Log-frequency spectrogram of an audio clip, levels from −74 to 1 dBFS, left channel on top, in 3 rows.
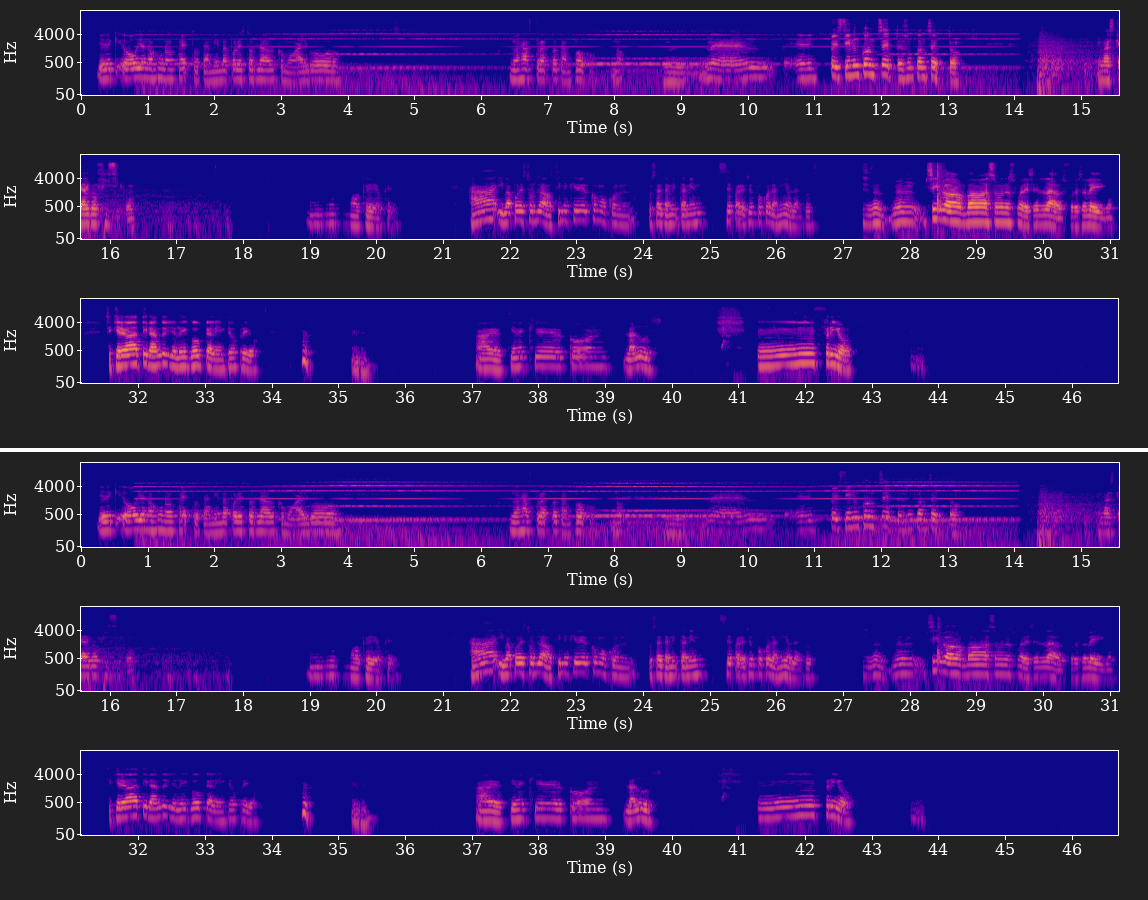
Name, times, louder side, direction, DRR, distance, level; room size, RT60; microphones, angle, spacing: voice 1, 0.2-3.9 6.4-8.2 18.9-20.3 21.1-24.9 25.2-26.6 34.4-34.6 35.2-35.5 37.1-39.8 43.6-43.8, right 1 dB, 10° left, 0.4 m, -38 dB
sound 1, 0.8-14.1, right 6 dB, 60° right, 0.4 m, -43 dB
voice 2, 8.7-13.2 15.2-16.4 27.3-31.1 31.5-33.8 40.7-42.7, left 7 dB, 75° left, 0.3 m, -32 dB
sound 2, 14.1-17.8, left 3 dB, 60° left, 0.7 m, -50 dB
2.4 x 2.0 x 3.0 m
head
